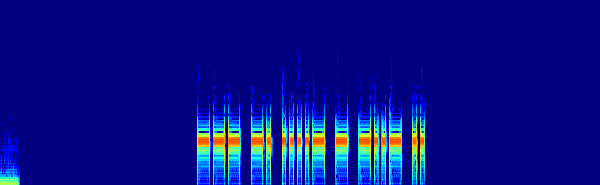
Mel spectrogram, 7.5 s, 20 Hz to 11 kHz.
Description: Morse code, heard as a keyed tone, about 25 wpm, 700 Hz. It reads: ON4TXI
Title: DXCC-100 Call Signs - 6 Characters - 25wpm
